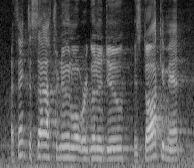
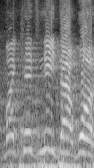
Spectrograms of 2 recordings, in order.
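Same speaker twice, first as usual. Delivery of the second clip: desperate shout, higher; 8 semitones higher, 12 dB louder than usual. Acted. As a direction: yell it over the crowd.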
